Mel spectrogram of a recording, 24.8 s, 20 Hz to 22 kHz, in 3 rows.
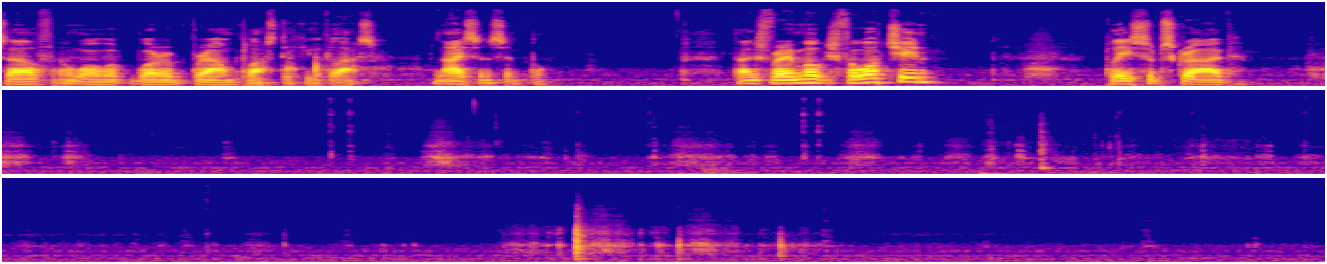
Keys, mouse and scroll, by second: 10.5 click, 11.5-11.8 scroll up 5, 12.3 middle click, 13.4 click, 13.8 scroll down 3, 15.1 Tab, 15.7 scroll up 1, 15.7 middle click, 16.1-16.8 scroll down 4, 17.8 middle click, 18.3 middle click, 18.4 scroll up 8, 18.9-20.2 scroll down 2.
